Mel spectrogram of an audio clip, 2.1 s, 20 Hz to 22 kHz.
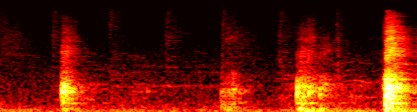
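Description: Gas-cartridge compartment cover of a Magnum 138A portable gas stove being worked open by hand: a few short knocks and clicks, the loudest a sharp click near the end as the cover comes open.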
